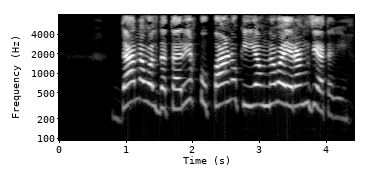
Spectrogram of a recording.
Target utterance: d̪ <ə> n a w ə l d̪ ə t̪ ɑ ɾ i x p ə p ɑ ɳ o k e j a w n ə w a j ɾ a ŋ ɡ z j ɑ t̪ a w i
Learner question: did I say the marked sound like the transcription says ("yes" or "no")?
no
